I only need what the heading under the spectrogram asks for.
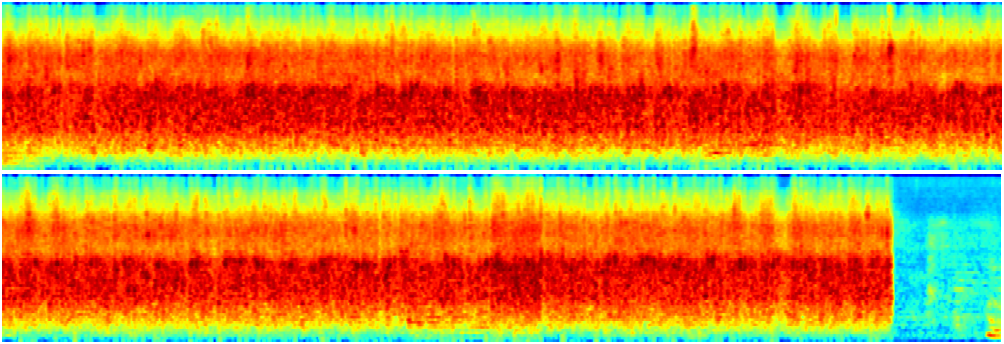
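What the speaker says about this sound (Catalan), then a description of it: "Un fort aplaudiment" At a music award ceremony in Bellpuig, a crowd applauds loudly and steadily for nearly twenty seconds, sustained clapping that stops abruptly near the end.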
